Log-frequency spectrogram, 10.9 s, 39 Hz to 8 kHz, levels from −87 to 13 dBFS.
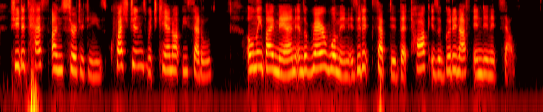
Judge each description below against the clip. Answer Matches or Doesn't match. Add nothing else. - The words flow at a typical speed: Matches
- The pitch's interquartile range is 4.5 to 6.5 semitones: Matches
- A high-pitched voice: Matches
